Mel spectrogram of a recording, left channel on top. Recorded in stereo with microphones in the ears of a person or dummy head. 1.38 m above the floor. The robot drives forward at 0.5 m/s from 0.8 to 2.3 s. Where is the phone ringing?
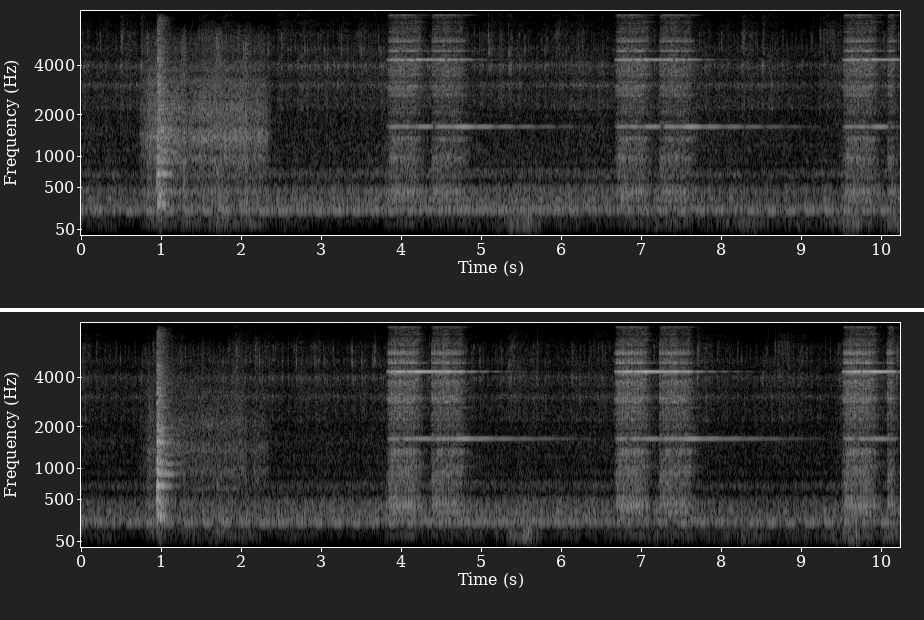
30° right (ahead or behind), 0.6 m.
